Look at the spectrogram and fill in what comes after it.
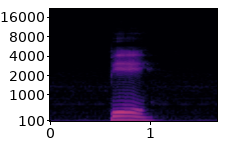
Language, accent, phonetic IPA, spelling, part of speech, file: Persian, Iran, [be], به, preposition, Fa-به.ogg
- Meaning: 1. Expresses the indirect object: to; for 2. Expresses the direction of movement: to; towards; into 3. Forms adverbial phrases of manner: by, -ly 4. Indicates the language of a text, speech, etc.: in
